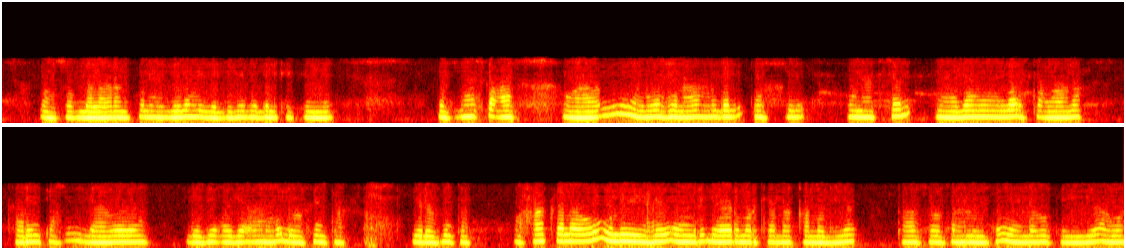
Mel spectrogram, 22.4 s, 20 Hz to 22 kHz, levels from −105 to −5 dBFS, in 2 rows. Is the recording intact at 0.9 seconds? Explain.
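No. Tandem speech coding runs throughout, so it is present at 0.9 s. Three speech coders in a row (AMR-NB then GSM full rate twice) leave rough, warbly, muffled speech with nothing above 3.8 kHz.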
